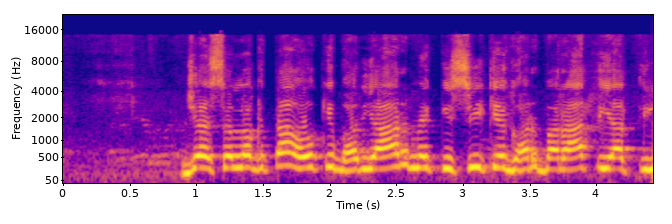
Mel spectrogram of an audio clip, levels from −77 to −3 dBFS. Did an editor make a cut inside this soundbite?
no; 0 cuts

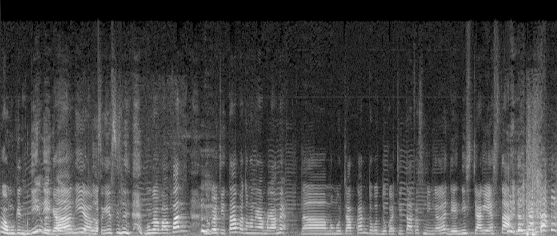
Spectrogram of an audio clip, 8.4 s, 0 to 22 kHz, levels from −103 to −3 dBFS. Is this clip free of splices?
no; 1 cut; at 1.5 s

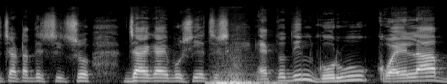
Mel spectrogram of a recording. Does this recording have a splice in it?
yes; 1 cut; at 2.2 s

